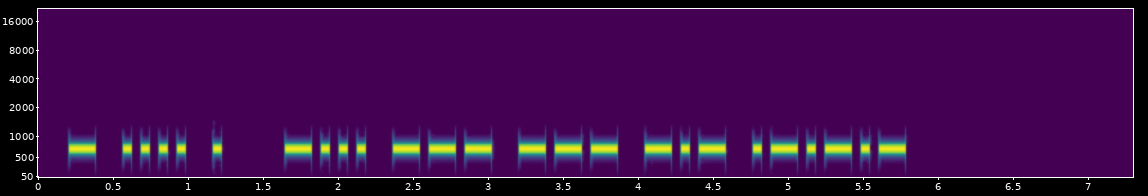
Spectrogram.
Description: Morse code, heard as a keyed tone, about 20 wpm, 700 Hz. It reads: THE BOOK.
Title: Sentences from Top 1000 Words - Review Part 5 - 20wpm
